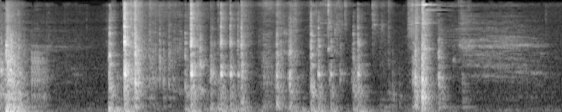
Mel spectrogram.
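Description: PVC pipe fittings being handled and set down on a workbench: a string of separate plastic knocks and clatters, the loudest right at the start and another strong one about three seconds in.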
